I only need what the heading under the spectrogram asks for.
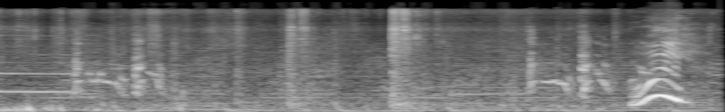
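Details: A newly arrived domestic turkey, penned in a frosty winter yard with frozen water, grumbles or scolds with a few short, arched, gurgling notes, ending in a loud rattling gobble burst; light rustling and knocks behind.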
